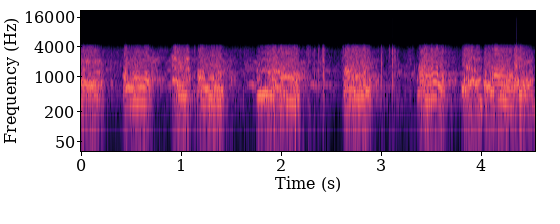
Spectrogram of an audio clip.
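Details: A 6-month-old Redbone Coonhound pup gives short, wavering bays in quick bursts, with a person's voice mixed in.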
